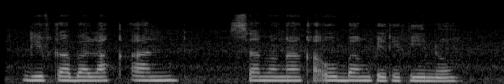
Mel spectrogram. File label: Cebuano; worried fellow Filipinos - gikabalak-an sa mga kaubang Pilipino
